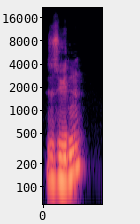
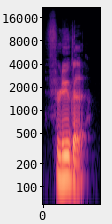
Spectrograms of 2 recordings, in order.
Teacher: this is basically the middle between U and E. So if you try to go slowly from one to the other, you will find that in the middle somewhere is the Ü.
